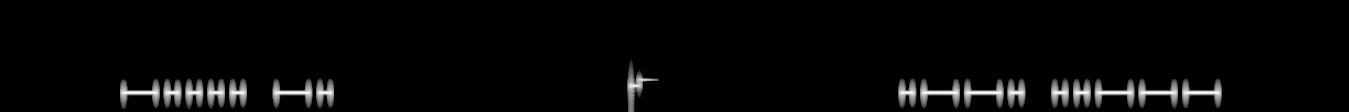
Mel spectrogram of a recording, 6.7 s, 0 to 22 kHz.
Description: Morse code, heard as a keyed tone, about 22 wpm, 700 Hz. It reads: 6 N P 2
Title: Single-Letter Single-Number 22wpm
